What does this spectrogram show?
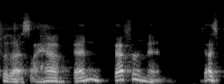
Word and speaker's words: Feferman: Bradford Carlton they have a very special guest with us I have been ever men that's how I pronounce it correct you got it perfect hi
